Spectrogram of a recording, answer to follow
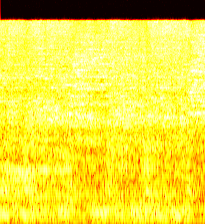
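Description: Death metal band playing live: distorted guitars and a drum kit, loud and unbroken.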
